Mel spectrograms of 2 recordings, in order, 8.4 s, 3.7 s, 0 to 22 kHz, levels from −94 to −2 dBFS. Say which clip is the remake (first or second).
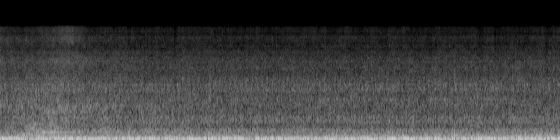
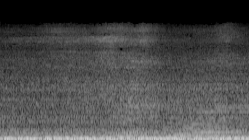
first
